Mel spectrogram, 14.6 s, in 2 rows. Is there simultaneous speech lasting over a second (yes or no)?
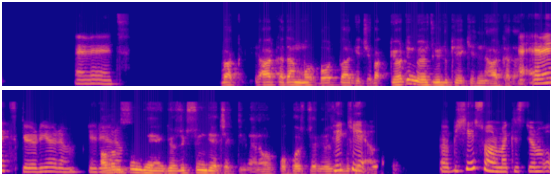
no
